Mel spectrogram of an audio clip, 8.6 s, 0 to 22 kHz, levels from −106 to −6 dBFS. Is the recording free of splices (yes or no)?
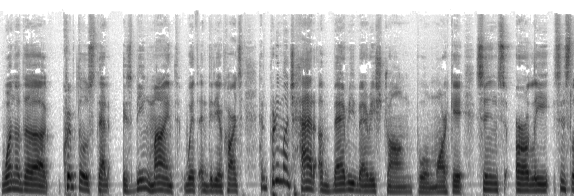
no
